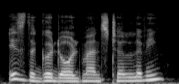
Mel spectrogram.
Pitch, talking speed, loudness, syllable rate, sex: 175 Hz, 235 wpm, -16 LUFS, 5.0 syllables/s, male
